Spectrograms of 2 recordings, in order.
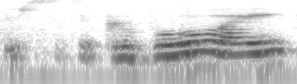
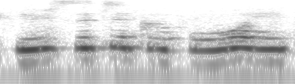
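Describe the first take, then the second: First: Higher, sing-song pet praise; light pet-talk praise; praising the dog. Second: Much higher, squeaky pet praise. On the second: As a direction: push the voice way up to praise the dog. Praising the dog again. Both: Real, not acted.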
